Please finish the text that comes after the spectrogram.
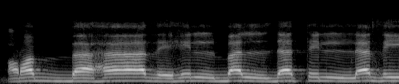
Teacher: रब्ब में रा पुर पढ़ेंगे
